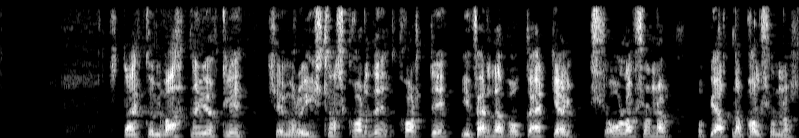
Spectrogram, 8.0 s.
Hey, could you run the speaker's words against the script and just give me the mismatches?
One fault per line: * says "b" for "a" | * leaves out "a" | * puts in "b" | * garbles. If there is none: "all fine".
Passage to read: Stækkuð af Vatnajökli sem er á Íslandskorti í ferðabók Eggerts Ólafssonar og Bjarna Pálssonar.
all fine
